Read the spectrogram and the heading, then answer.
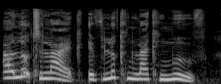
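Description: A woman's voice: fairly high pitch, animated, normal speed, breathy edge, no echo. A woman playing a dutiful, demure thirteen-year-old girl in a student Shakespeare audio play.

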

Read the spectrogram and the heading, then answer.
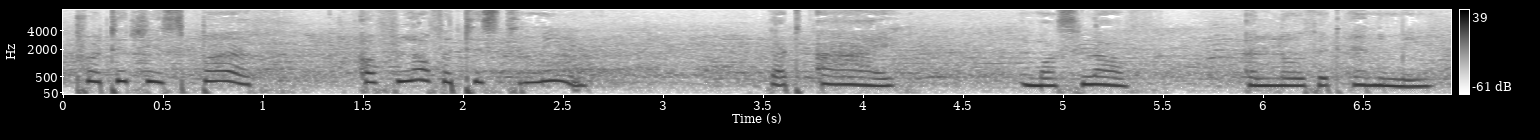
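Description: A woman's voice: high-pitched, expressive, takes it slowly, crowd noise, background noise. A young woman acting a passionate, anxious girl in love, delivering Shakespearean verse earnestly in an audio play. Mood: stricken. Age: young adult. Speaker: student actor.

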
